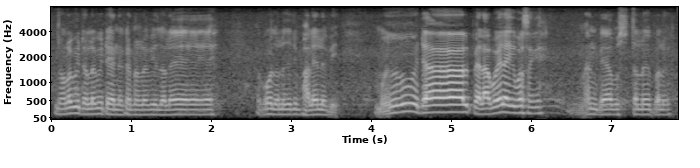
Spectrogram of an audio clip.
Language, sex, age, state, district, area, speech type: Assamese, male, 18-30, Assam, Tinsukia, urban, spontaneous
